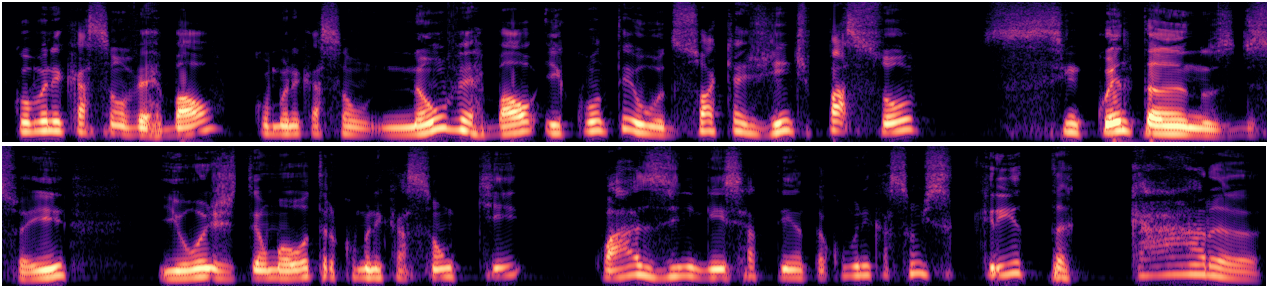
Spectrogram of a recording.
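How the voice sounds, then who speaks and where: A man who teaches public speaking, talking on a podcast with a slightly high voice. He speaks emphatically and often turns to the audience directly. The sound is dry and close to the mic. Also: animated, moderate pace, warm tone, no echo. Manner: emphatic, addresses listeners directly. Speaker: oratory teacher, podcast co-host. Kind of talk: casual podcast discussion.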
